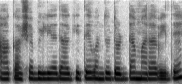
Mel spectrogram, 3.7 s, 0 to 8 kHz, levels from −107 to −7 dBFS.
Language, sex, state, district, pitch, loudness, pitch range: Kannada, female, Karnataka, Mysore, 200 Hz, -14 LUFS, 195-205 Hz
